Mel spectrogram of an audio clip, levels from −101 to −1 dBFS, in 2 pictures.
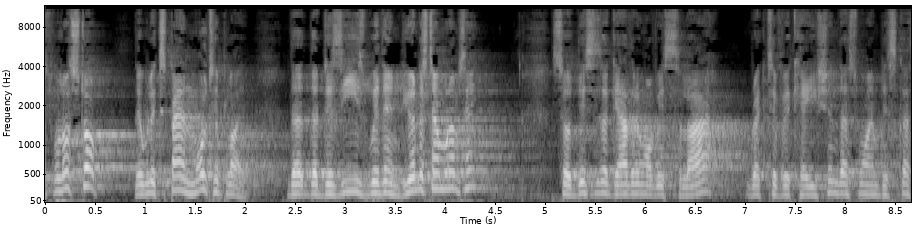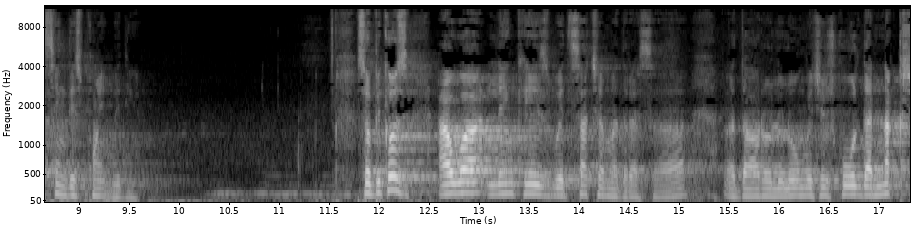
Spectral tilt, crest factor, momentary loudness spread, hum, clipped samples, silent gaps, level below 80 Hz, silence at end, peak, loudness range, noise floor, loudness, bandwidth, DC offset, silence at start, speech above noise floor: -5 dB/octave; 22 dB; 17 LU; none; under 0.1%; none; -62 dBFS; 0 s; -4 dBFS; 10 LU; -59 dBFS; -26 LUFS; 11 kHz; under 0.1%; 0 s; 32 dB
